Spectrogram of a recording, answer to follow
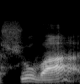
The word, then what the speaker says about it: Schober: hiciste un test de Schober o de Schorber, recuerden que yo lo pronuncio con la rauma astrohúngara, Shuba, de ser, que es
